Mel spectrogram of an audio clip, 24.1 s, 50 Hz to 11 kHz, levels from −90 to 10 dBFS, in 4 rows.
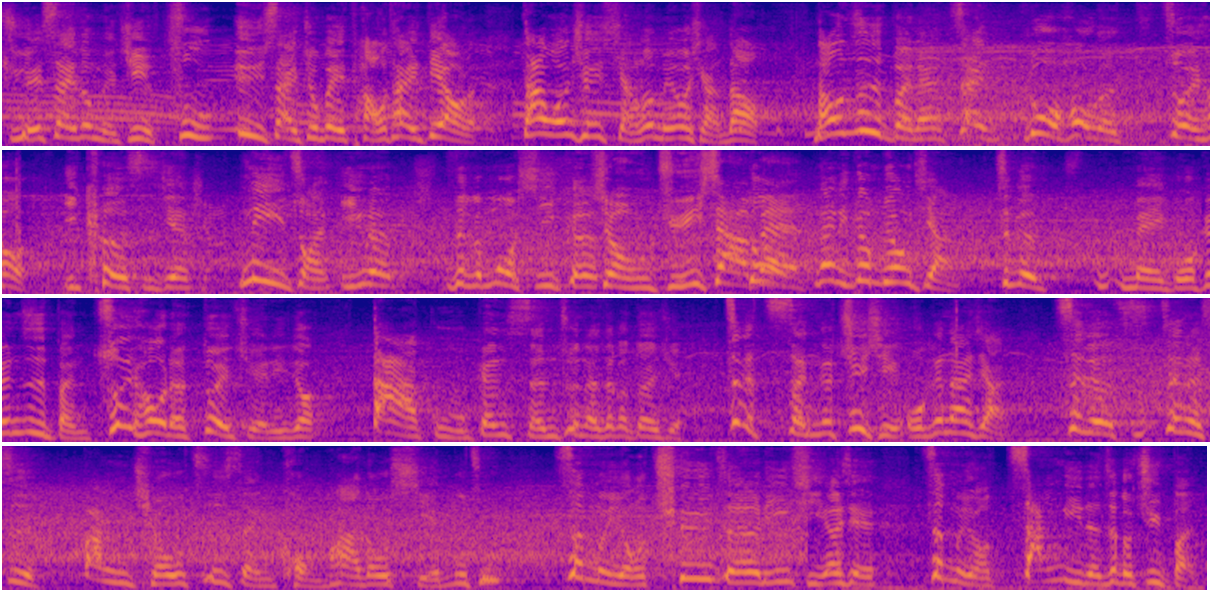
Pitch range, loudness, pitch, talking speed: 225-335 Hz, -24 LUFS, 265 Hz, 315 characters per minute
